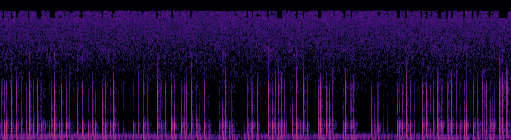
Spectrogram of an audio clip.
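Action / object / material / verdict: tap / thin cork coaster / cork / none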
